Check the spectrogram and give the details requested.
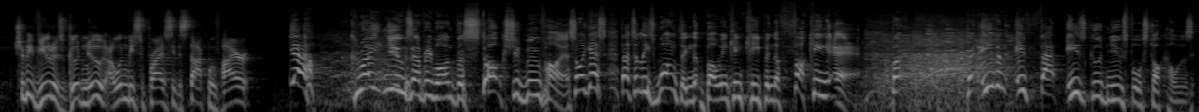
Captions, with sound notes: Should be viewed as good news. I wouldn't be surprised to see the stock move higher. Yeah. Great news, everyone. The stock should move higher. So I guess that's at least one thing that Boeing can keep in the fucking air. -But... -(AUDIENCE LAUGHS) But even if that is good news for stockholders,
